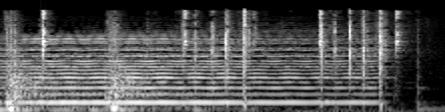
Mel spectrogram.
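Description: Instrumental passage on a Roland electronic keyboard: one long sustained note, rich in overtones, held over a light percussion beat with a few evenly spaced strikes. The note cuts off just before the end.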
